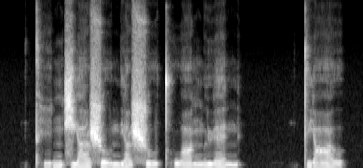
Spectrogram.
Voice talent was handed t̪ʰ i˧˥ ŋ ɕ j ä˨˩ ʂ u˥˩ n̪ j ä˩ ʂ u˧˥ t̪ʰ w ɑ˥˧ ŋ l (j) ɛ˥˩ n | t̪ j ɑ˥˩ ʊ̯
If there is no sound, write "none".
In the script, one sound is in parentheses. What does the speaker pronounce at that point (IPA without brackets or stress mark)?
ɥ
